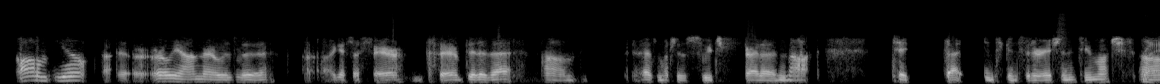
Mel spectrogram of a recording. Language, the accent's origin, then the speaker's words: English; Grand Rapids, Michigan, United States; I'm born born and raised here.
